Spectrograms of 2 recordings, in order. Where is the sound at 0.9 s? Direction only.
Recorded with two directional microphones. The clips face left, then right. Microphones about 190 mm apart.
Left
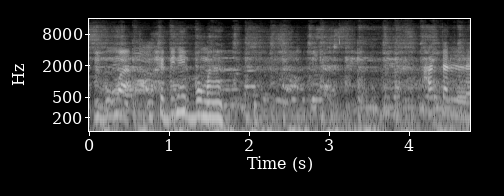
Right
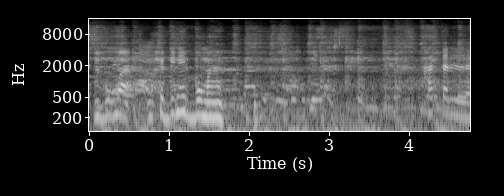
55° right (ahead or behind).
